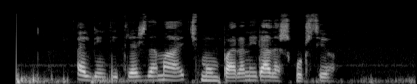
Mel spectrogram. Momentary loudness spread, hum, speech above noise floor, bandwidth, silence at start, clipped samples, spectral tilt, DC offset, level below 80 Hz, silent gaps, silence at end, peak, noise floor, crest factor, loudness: 10 LU; none; 26 dB; 11.5 kHz; 0.15 s; under 0.1%; -4.5 dB/octave; under 0.1%; -50 dBFS; none; 0.05 s; -4 dBFS; -47 dBFS; 20 dB; -22 LUFS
